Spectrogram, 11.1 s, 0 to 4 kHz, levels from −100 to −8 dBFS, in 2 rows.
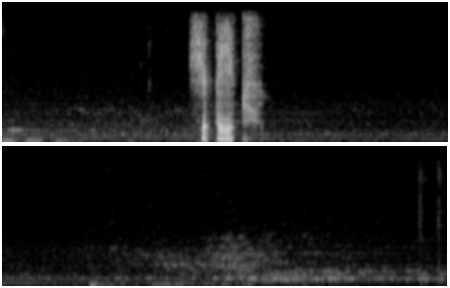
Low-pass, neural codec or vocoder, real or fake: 3.6 kHz; none; real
